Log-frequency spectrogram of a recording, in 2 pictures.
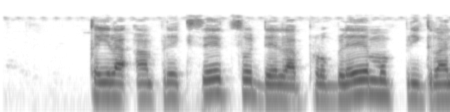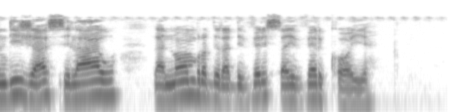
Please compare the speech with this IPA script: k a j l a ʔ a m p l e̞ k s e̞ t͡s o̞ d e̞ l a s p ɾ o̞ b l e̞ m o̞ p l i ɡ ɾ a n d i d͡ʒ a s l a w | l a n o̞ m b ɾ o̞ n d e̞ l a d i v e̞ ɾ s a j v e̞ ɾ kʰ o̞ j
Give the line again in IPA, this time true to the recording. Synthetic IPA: k a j l a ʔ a m p l e̞ k s e̞ t͡s o̞ d e̞ l a p ɾ o̞ b l e̞ m o̞ p l i ɡ ɾ a n d i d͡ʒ a s l a w | l a n o̞ m b ɾ o̞ d e̞ l a d i v e̞ ɾ s a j v e̞ ɾ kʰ o̞ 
